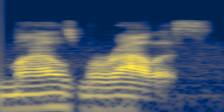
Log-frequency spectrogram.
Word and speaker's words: Morales: somebody they couldn't it's called a mild morals instead of Miles Morales you live next to Spain you vacation there how can you not figure out how to say Morales uh-uh what culture I'm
